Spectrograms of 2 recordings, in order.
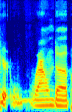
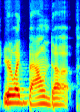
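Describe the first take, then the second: First: "round up" said by mistake for "bound up", slower; stumbling over "round up"; slip of the tongue. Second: "bound up" said carefully as the fix, a touch slower; landing on "bound up" correctly; corrected word. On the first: Reader misspeaks to viewers, saying "round up" instead of bound. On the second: Reader corrects herself for viewers, saying "bound up" carefully. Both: Real, not acted. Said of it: "I don't know what that was trying to say there".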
